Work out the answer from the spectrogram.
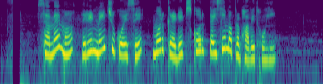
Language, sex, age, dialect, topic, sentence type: Chhattisgarhi, female, 31-35, Central, banking, question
